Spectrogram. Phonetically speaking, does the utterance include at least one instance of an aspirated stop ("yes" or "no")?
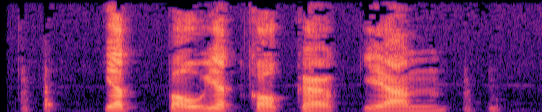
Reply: no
